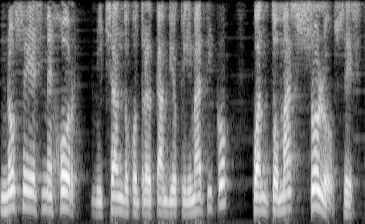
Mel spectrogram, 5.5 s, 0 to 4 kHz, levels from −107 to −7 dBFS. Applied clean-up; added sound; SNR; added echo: neural mask model DeepFilterNet 3.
